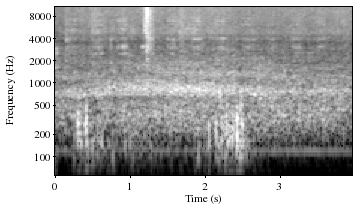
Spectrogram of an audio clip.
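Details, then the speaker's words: 52-inch Emerson Monterey ceiling fan on high speed after cleaning, bearing service and blade repair: steady hum with two short bursts of loose rattling that then stops; owner suspects the top canopy vibrating. "Let's go to high speed. Oh, now what is that noise? Actually, could be the top canopy up there."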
